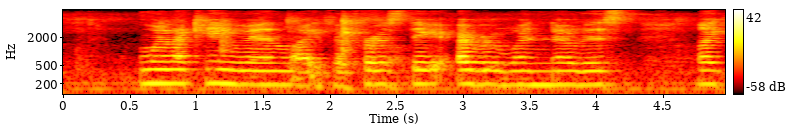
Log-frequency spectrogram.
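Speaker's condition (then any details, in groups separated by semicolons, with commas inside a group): ALS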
